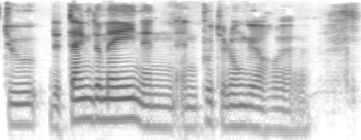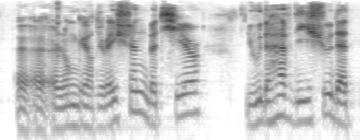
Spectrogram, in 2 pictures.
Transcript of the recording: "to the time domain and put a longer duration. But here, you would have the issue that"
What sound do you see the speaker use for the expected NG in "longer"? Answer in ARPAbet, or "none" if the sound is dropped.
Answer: NG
